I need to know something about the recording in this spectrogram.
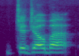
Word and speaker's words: jojoba: But this features plant oils, coconut, jojoba. Did I pronounce that in the correct way?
